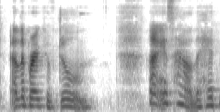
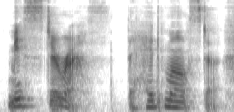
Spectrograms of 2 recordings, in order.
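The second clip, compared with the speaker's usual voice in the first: ordinary delivery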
